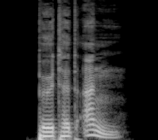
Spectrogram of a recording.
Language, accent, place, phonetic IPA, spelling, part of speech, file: German, Germany, Berlin, [ˌbøːtət ˈan], bötet an, verb, De-bötet an.ogg
- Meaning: second-person plural subjunctive II of anbieten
